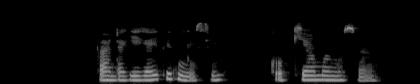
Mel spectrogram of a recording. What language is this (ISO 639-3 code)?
kln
